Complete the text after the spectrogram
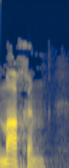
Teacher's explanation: in intervocalic and word final positions, k became a fricative ch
